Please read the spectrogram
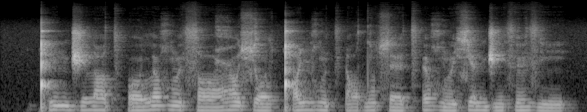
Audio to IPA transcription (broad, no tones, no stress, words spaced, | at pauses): ǃʼĩnd͡ʒɪlɑt͡sʼɔ lʌʁʷɛ̃sɑ ʕɔɕɔl ǃʼɑɲʁʷɛ̃t͡sʼi dˤɛ̃ɬɛ t͡sʼɛʁʷɛ̃ ɕɛnd͡ʒĩsɛ̃ zĩ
